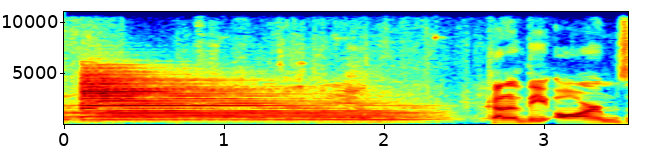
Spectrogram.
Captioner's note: bell tolls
